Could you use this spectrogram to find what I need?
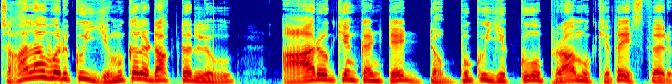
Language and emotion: Telugu, disgusted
